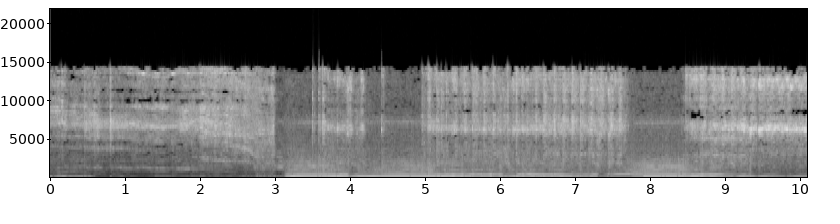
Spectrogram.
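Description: A homemade flexible-shaft rotary tool with a small saw disc cutting through PVC pipe. About three seconds in, a loud steady motor whine sets in, with the hiss of the disc biting into the plastic coming and going over it.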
